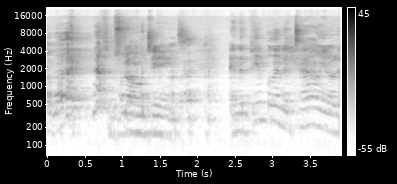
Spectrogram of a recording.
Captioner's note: laughter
